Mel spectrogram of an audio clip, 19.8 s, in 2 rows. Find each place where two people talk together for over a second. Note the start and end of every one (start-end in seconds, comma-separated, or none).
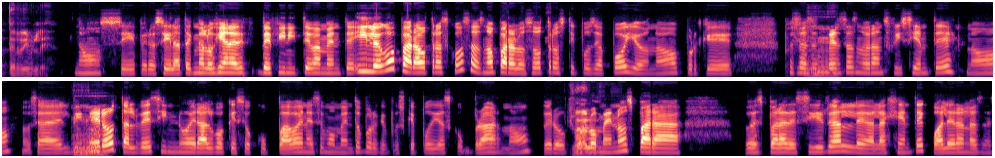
none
